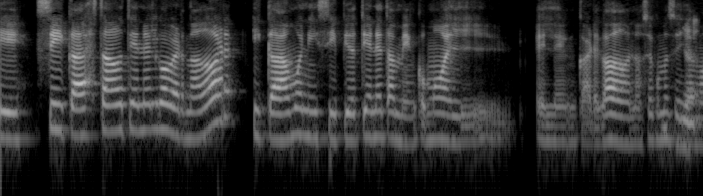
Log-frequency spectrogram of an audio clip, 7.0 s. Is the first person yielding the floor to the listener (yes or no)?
yes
